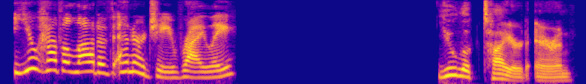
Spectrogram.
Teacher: with direct address there is usually falling intonation and a pause before the next name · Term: Intonation with direct address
